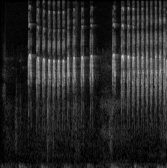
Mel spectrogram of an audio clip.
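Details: A Hairy Woodpecker in a tree by Lake Chelan, North Cascades, Washington, in fine weather, gives two quick rattling bursts of sharp, high notes, about eight per second, with a brief pause between them.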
